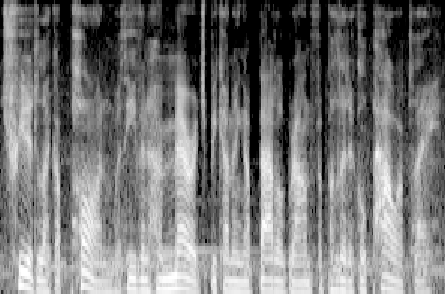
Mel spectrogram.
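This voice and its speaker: A man voicing a calm, shrewd young noble. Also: lowish voice, natural voice. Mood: composed. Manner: measured, composed and analytical. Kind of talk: game voice acting. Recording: game audio over loud background music.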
